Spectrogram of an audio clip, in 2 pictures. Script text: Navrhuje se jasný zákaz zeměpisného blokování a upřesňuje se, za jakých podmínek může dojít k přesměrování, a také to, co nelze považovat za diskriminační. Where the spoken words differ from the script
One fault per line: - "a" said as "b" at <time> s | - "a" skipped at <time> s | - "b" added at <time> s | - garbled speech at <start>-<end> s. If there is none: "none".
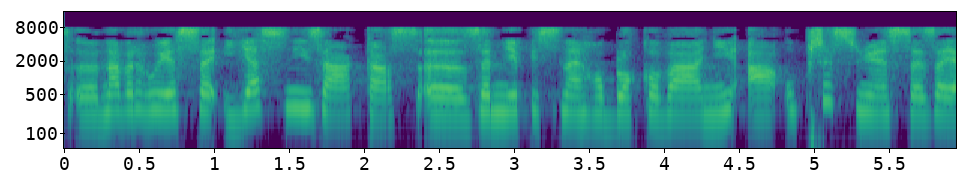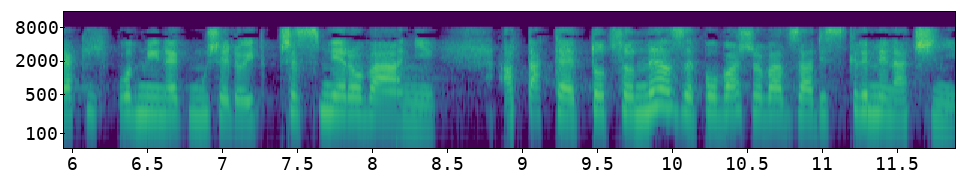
none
